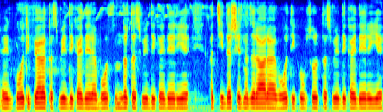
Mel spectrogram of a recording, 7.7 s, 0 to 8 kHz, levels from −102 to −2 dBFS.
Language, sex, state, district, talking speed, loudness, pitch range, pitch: Hindi, male, Rajasthan, Bikaner, 235 wpm, -16 LUFS, 125-130 Hz, 130 Hz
